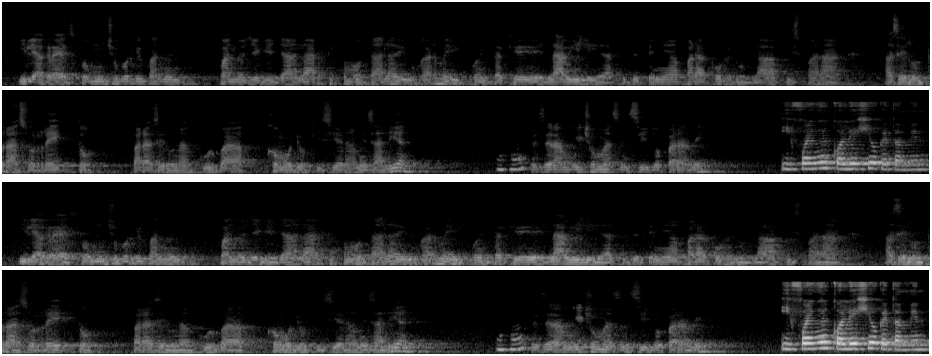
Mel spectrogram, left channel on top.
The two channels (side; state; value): left; quieter; 6.5 dB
